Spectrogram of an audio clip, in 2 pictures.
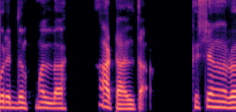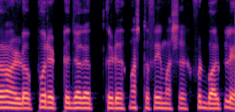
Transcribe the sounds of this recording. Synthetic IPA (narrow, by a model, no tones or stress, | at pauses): uɾed̪umɐlːɐ | aːʈaːlt̪a̰ | kɾist͡ʃɐnɐɾoɾɐɐɭɖupuːɾeʈːud͡ʒɐɡɐt̪ːuɽumɐst̪upeːmɐsfʰuʈ̚baːlpleː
